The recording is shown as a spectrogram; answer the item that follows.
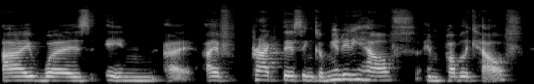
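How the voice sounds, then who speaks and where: Middle-aged woman, Puerto Rican-born, low voice, reflective, halting with fillers. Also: level tone. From Puerto Rico, raised in New Jersey. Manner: warm, reflective, with frequent fillers and restarts. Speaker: nurse executive, guest. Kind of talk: interview conversation.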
